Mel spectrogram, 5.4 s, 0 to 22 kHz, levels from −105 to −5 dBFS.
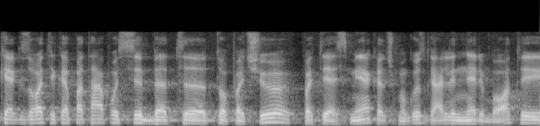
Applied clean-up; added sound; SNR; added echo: none; none; none; none.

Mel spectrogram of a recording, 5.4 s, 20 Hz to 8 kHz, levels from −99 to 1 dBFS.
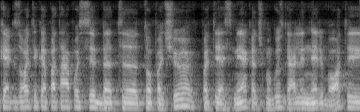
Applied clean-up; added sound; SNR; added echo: none; none; none; reverberation time 0.3 s.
